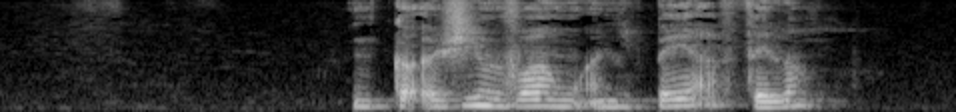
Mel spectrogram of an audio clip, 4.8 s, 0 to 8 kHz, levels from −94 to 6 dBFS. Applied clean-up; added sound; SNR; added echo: none; none; none; none.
